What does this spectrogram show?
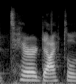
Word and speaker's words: pterodactyl: can't you hear a pterodactyl go to the bathroom because the p is silent I it's bad I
